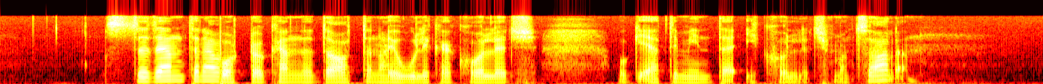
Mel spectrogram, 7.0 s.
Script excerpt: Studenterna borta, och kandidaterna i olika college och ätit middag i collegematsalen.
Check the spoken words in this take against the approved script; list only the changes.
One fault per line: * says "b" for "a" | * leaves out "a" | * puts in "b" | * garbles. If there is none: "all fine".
all fine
